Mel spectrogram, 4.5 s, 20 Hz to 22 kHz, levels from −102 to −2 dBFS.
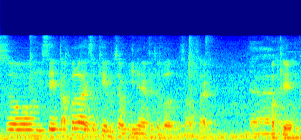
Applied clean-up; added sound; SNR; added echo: none; none; none; none.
